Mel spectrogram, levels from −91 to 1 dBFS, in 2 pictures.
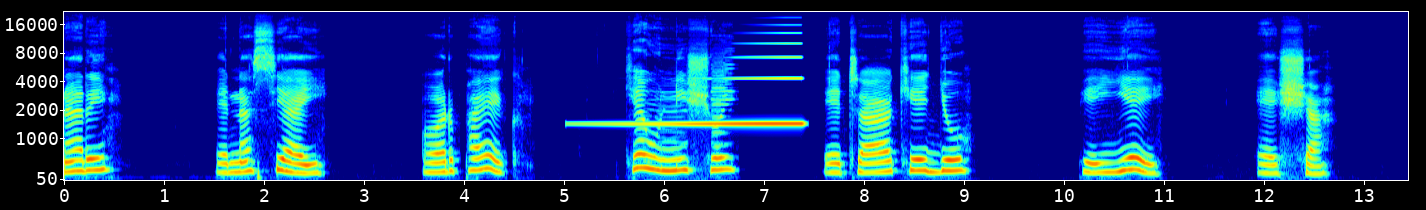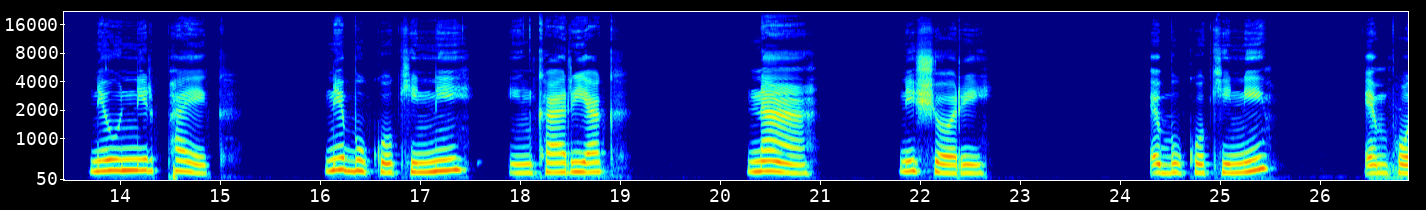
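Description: A speech clip with loudspeaker feedback squeal from 5.01 to 7.44 s: a single 1.4 kHz tone swelling over about two seconds to roughly 5 dB above the voice. That slow self-sustaining build at one pitch marks a mic-speaker loop, not a steady interference whine.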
